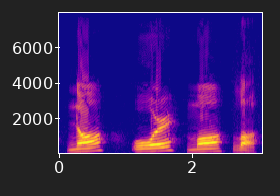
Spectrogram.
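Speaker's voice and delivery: normal broken into loud syllables, with an R on "or". Shown as a demonstration. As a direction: sound out "no, or, mo, lo", stressing the R. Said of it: "And the next one is".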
